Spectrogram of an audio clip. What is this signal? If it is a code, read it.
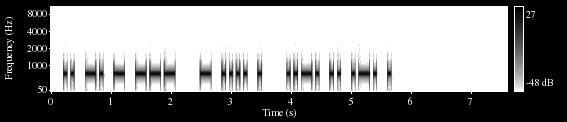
Morse code, heard as a keyed tone, about 20 wpm, 700 Hz. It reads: INTO THE FIRE
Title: Sets of 9 Words - 20wpm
